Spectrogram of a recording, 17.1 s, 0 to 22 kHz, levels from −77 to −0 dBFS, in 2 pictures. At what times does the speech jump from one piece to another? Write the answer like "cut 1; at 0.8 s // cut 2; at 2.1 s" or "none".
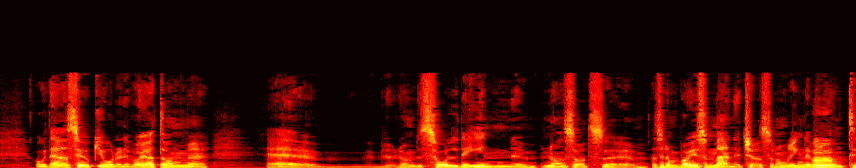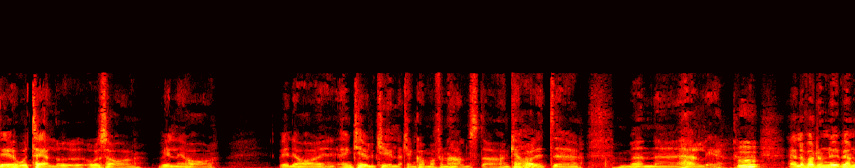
cut 1; at 12.6 s // cut 2; at 14.7 s // cut 3; at 15.9 s

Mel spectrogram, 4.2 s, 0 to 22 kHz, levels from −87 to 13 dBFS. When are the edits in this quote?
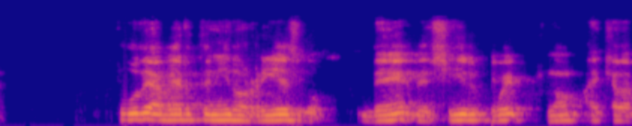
cut 1; at 2.3 s // cut 2; at 3.3 s

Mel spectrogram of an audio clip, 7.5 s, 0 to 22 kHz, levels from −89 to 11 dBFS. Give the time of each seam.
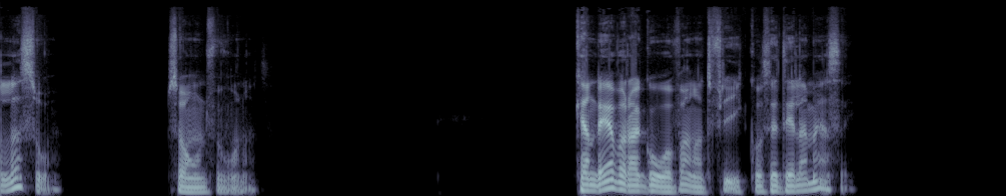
none

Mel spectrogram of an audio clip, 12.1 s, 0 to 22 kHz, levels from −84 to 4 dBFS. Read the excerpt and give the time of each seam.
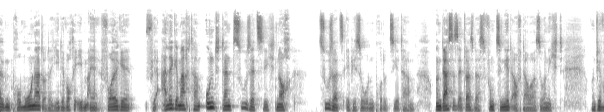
cut 1; at 9.5 s

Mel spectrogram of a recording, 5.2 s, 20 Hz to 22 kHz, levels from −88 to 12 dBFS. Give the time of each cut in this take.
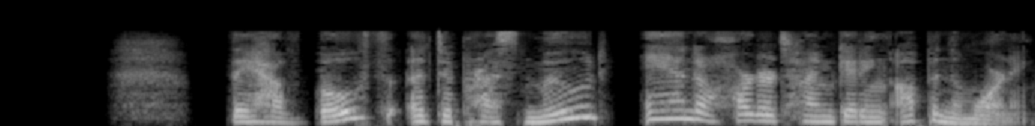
cut 1; at 1.0 s // cut 2; at 3.1 s

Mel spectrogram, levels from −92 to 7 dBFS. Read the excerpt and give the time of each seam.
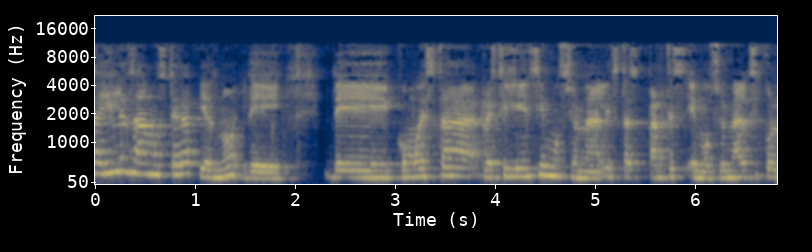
cut 1; at 1.5 s

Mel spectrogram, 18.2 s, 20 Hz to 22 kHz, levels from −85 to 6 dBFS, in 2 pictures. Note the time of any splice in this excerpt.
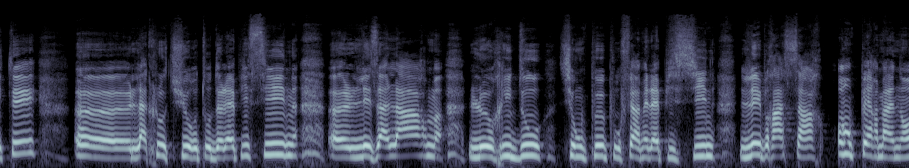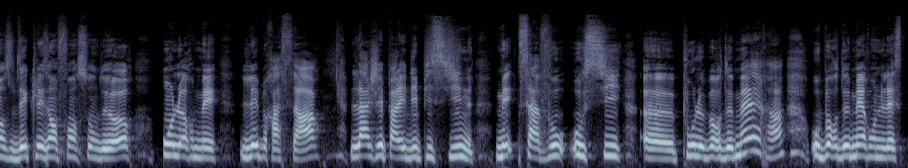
none

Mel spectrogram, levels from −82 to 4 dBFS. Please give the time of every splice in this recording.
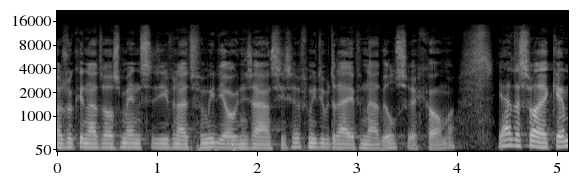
cut 1; at 3.2 s

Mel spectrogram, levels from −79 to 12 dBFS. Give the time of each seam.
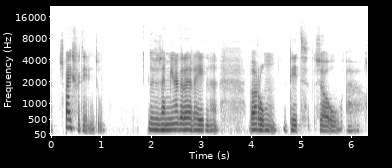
none

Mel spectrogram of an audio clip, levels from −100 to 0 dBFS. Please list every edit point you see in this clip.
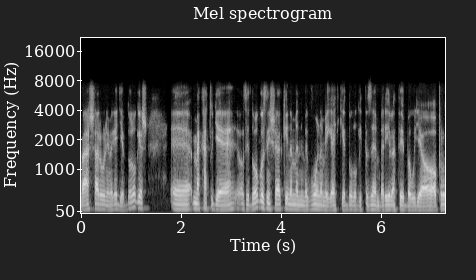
none

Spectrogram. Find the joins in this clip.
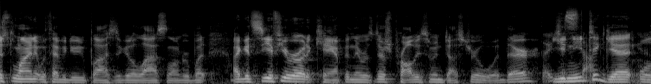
cut 1; at 3.7 s // cut 2; at 5.4 s

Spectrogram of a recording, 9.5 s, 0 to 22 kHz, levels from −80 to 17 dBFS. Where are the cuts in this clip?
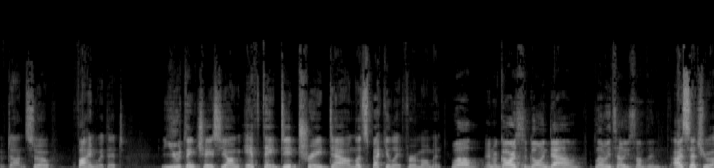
cut 1; at 5.9 s // cut 2; at 7.8 s

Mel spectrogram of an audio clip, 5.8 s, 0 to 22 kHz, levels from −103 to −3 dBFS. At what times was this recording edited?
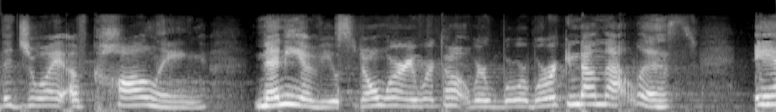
cut 1; at 2.5 s

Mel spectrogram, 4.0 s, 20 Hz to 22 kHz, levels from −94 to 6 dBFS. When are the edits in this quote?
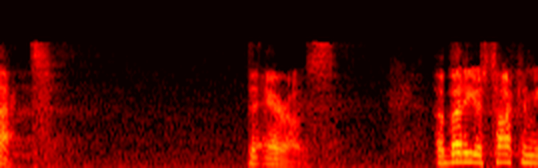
cut 1; at 3.1 s

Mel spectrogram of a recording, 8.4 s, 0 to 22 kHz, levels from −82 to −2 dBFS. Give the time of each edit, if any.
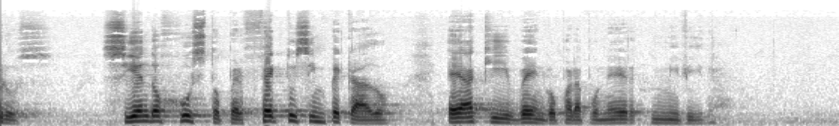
cut 1; at 4.3 s

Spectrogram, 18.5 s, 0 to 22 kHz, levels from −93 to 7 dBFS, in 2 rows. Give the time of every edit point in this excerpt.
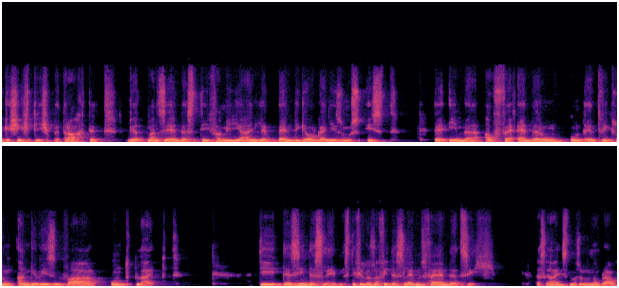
cut 1; at 1.8 s // cut 2; at 17.1 s

